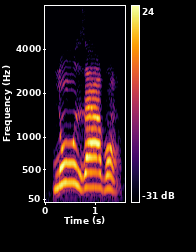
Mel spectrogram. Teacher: Y esa Z es una Z que vibra, una Z que es sonora. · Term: liaison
